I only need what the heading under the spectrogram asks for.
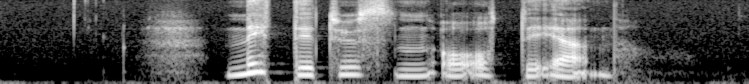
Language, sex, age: Norwegian, female, 45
